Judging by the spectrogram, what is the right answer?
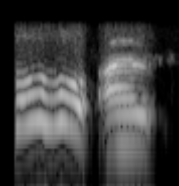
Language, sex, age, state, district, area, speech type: Marathi, female, 60+, Maharashtra, Pune, urban, conversation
